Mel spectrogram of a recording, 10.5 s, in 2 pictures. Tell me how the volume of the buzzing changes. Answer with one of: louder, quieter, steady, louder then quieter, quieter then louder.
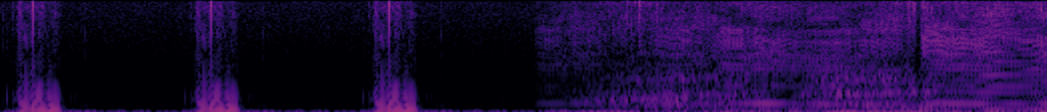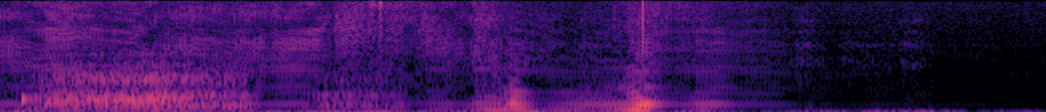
quieter then louder.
